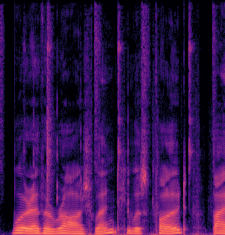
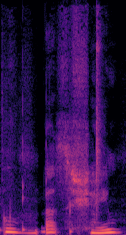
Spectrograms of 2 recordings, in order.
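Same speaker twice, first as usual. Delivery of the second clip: soft, sad sigh; quiet, disappointed mother; sadly; 4 semitones higher, 6 dB quieter than usual. A narrator's reading. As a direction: let it fall sadly and softly. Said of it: "said Pink Fedora sadly".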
